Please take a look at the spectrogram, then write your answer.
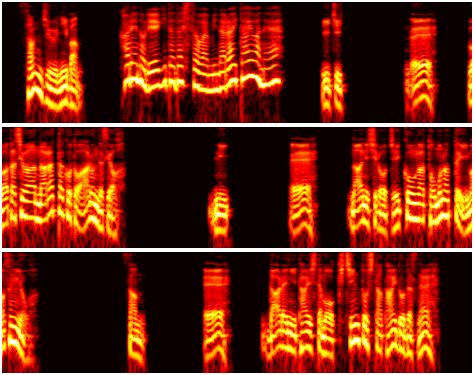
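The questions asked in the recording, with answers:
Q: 彼の礼儀正しさは見習いたいわね。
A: 3: ええ。誰に対してもきちんとした態度ですね。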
